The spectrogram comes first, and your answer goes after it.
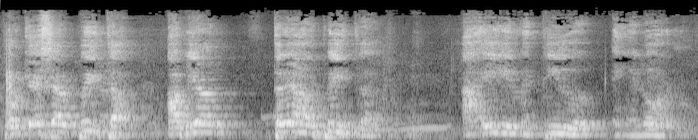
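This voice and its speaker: A man preaching a lively sermon with a Dominican accent, animated and joking with the congregation. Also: sits high, unhurried, faint music behind. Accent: Dominican Spanish. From Dominican Republic. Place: church hall. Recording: echoey hall from far off, congregation.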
